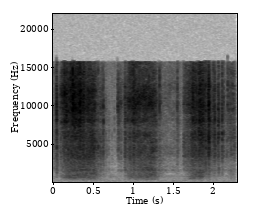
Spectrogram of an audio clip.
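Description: Pencil scratching across tracing paper in a few short shading strokes, faint.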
